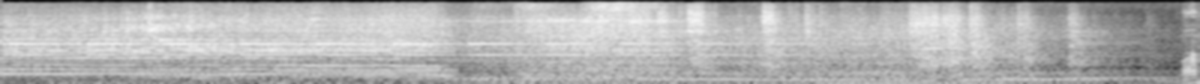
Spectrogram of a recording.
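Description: Train horn sounding a long, steady multi-tone chord that stops about two seconds in, followed by the rumbling noise of a train rolling along the rails.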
